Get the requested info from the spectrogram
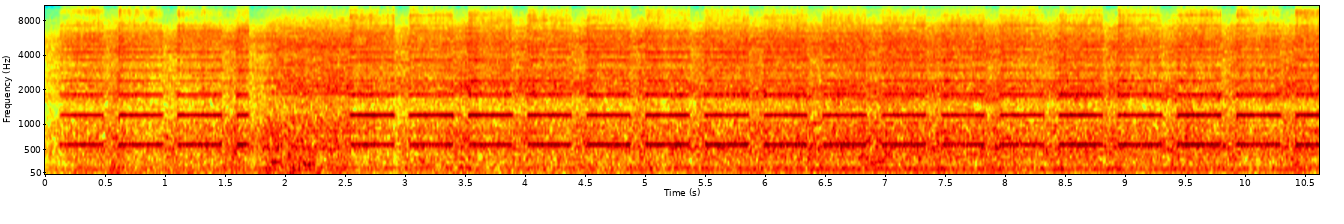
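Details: CO2 laser resurfacing done together with a facelift, an aggressive pass at 100 millijoules and density 6 starting up the facial midline: a steady loud hiss and hum with electronic beeping about twice a second as the laser fires.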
